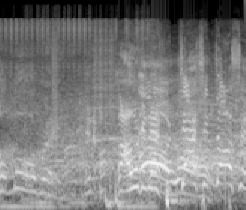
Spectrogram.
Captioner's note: crowd cheering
